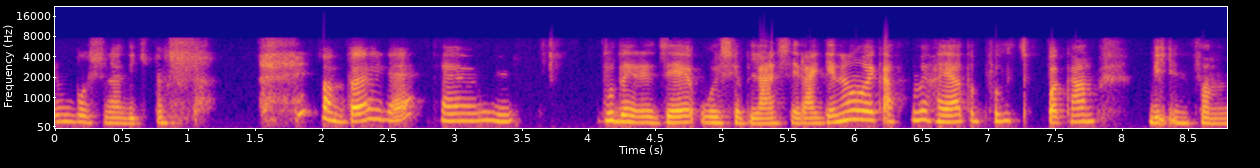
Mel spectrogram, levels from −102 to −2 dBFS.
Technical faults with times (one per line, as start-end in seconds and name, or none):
none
